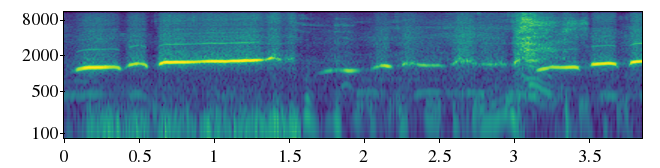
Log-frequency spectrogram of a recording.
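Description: A person whistles a slow, sustained rock ballad melody, the clear tone gliding between held notes, with a low rumble and brief talk underneath.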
